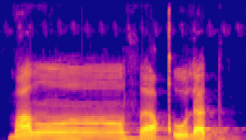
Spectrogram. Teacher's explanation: پڑھیں گے جی، من ثقلت، سا قاف کو جلدی پڑھیں گے، لام کو تا کے ساتھ ملائیں گے، یہ غیر قلقلہ ہے، بغیر جنبش کے ساتھ پڑھیں گے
